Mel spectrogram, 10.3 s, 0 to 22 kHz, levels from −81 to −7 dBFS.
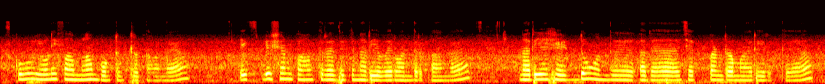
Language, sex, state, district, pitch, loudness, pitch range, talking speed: Tamil, female, Tamil Nadu, Kanyakumari, 220 Hz, -18 LUFS, 205-240 Hz, 100 wpm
